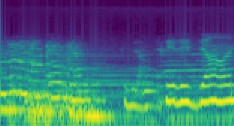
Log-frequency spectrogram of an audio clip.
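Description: An old Hindi film song playing, with a string accompaniment of plucked and bowed strings.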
